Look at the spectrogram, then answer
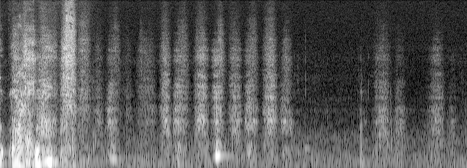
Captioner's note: panting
